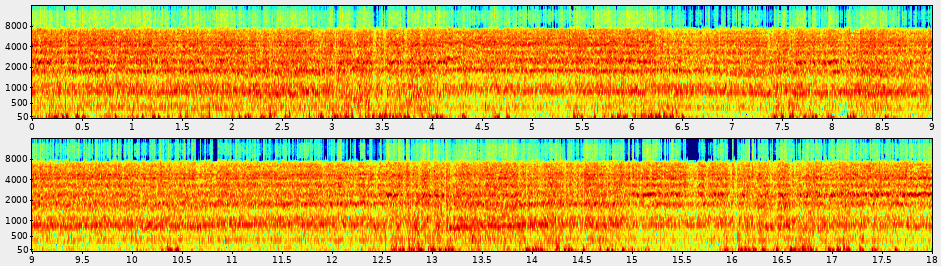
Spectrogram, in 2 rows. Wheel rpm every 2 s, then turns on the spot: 230, 220, 240, 220, 210, 220, 220, 230, 210.
none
